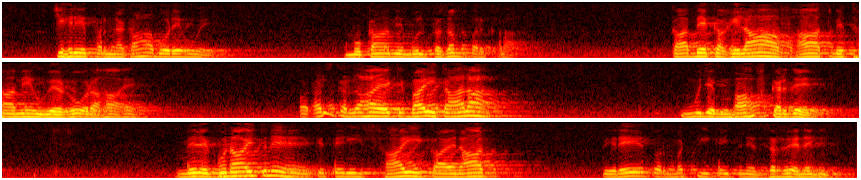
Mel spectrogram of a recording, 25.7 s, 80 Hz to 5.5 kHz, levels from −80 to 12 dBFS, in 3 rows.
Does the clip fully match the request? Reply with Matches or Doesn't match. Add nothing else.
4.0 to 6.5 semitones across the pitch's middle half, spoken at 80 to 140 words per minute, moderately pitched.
Doesn't match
